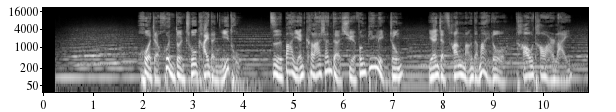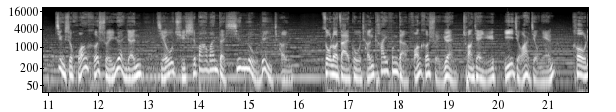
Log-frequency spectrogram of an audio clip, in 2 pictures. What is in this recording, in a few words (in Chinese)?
男40 抒情专题 黄河, 国语男声配音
